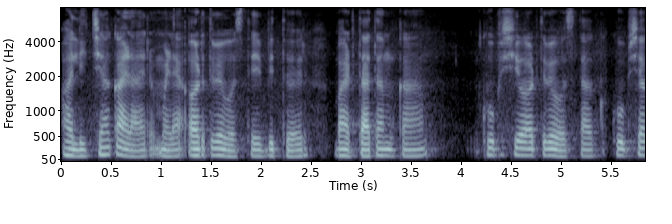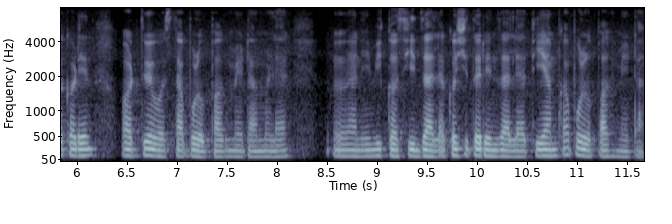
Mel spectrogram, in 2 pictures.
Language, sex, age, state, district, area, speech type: Goan Konkani, male, 18-30, Goa, Quepem, rural, spontaneous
